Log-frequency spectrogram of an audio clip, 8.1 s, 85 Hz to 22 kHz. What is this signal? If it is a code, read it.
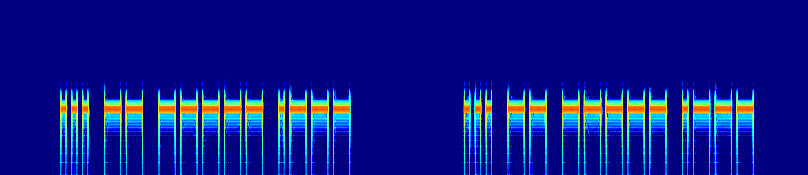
Morse code, heard as a keyed tone, about 22 wpm, 700 Hz. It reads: SM0J SM0J
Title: DXCC-100 Call Signs - 4 Characters - Repeated 3x - 22wpm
